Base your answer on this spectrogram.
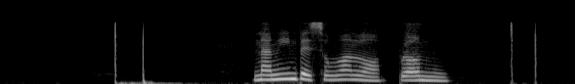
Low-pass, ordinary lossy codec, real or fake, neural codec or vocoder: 7.2 kHz; none; fake; codec, 16 kHz, 0.5 kbps, X-Codec, HuBERT features, trained on balanced general audio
